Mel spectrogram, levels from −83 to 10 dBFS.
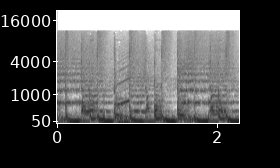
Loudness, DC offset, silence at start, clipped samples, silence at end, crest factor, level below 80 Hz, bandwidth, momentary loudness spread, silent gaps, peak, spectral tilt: -11 LUFS; under 0.1%; 0 s; under 0.1%; 0 s; 8 dB; -12 dBFS; 12 kHz; 1 LU; none; 0 dBFS; -5 dB/octave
